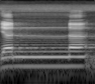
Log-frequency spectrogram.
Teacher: Inda rabbihim him, izhar syafawi. Janna nun tasydid tajibul gunnah, dibaca dengung, tahan bacaan janna, namat asli.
